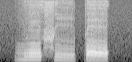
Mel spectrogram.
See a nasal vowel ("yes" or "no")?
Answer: yes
